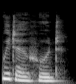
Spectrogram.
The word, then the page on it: widowhood: British English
